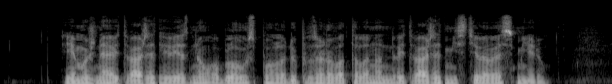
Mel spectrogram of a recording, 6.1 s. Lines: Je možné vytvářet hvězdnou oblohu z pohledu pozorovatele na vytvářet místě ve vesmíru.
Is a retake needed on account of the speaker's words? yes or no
no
